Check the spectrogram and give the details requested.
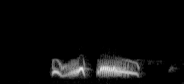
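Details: A single vigorous spotted dove coo in the thúc bổi style: a short throaty note runs straight into a longer, rolling, slightly falling coo, followed by a brief faint note.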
